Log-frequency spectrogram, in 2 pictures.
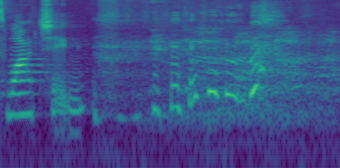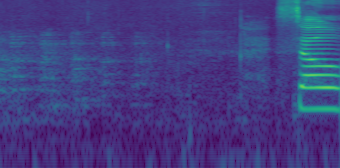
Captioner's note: audience laughs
